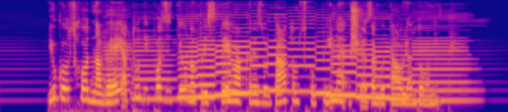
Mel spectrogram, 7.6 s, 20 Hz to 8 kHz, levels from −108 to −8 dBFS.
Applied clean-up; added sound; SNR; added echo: classical method spectral subtraction.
